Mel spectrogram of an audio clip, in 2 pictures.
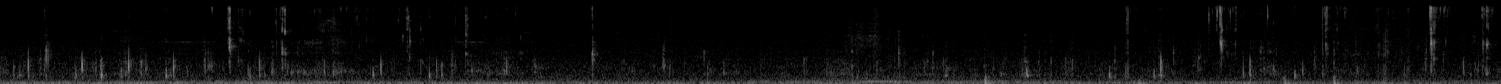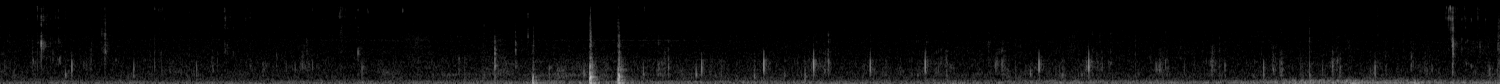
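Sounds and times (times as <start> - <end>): close chewing with mouth clicks: 0.0 - 7.4, 8.1 - 30.0
knocks: 20.3 - 21.4.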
